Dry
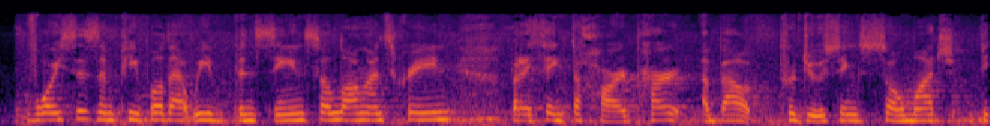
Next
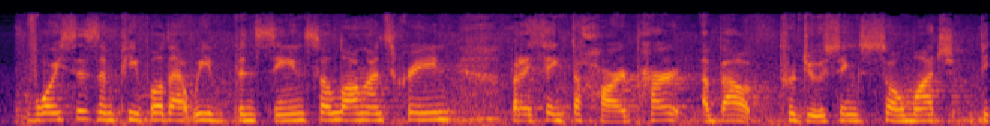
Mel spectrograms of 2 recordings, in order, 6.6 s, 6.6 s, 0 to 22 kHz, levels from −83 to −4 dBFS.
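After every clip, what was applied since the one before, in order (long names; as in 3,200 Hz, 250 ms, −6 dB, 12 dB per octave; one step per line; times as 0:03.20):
parametric band 1,300 Hz +7 dB 2 octaves
level +5 dB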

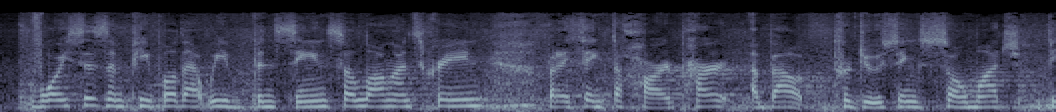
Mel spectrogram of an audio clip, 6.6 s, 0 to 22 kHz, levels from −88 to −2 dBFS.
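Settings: downward compressor, threshold −25 dBFS, peak gain reduction 9.5 dB
level −3 dB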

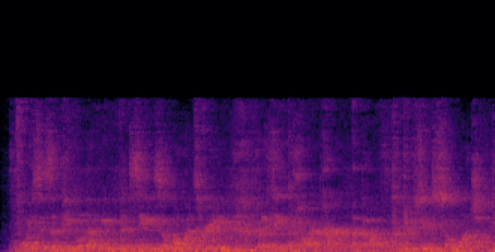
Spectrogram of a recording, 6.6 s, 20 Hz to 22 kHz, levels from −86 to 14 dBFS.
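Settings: convolution reverb RT60 3.5 s, pre-delay 5 ms, DRR −9 dB
level −9 dB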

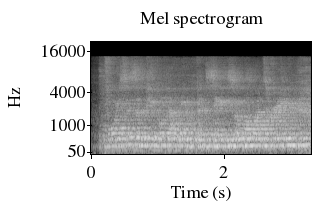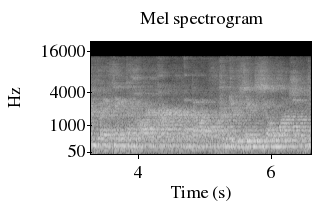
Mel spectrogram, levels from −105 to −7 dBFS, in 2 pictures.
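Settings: single-tap delay 251 ms −8 dB
level +4 dB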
